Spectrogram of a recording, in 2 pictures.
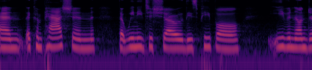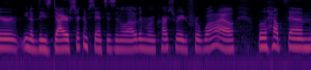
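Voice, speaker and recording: Over a silent background on a very clean recording, a woman of medium pitch speaks at a moderate pace in a monotone, flat intonation. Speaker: storyteller and writer. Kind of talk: casual interview chat.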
